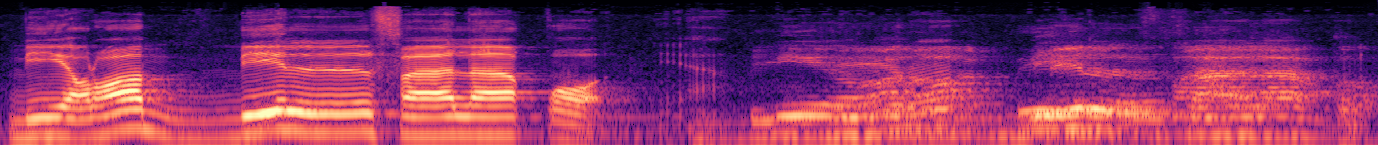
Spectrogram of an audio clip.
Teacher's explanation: Bi ro ya, kemudian ro-nya tebal, bi-nya tidak ikut menjadi tebal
